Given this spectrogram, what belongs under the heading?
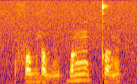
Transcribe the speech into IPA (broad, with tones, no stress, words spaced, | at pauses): fɐ˨˧wjɐ˨˩wŋɐ˨˥p̚ wɐ˥ŋmʊ˨˥k̚t̪ɐ˨˥ŋ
